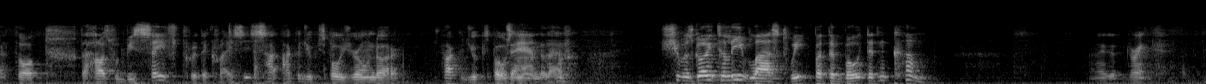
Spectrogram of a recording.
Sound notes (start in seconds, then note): none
